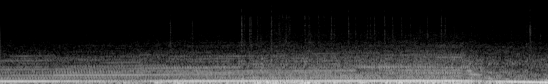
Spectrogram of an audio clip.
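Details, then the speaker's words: Nissan Altima with 240,000-some miles, check engine light on, just fixed after a cooked battery terminal fuse block caused no-start and shipping mode, 95 degrees out: smooth engine note climbing at about 50% throttle, easing off without surging; pulls cleanly. "She still moves. That wasn't me flooring it, of course. It's like 50% throttle, but she still moves."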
